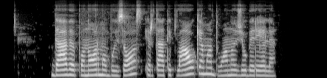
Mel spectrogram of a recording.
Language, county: Lithuanian, Klaipėda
